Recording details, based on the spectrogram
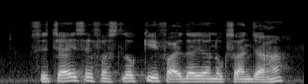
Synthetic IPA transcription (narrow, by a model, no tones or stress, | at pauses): sɐtːt͡ʃːaːisefɐslõkifaːɪd̪ajanʊksaːnd͡ʒaːɦaː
